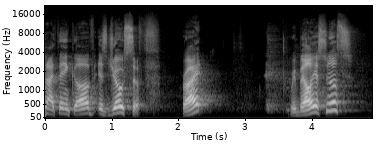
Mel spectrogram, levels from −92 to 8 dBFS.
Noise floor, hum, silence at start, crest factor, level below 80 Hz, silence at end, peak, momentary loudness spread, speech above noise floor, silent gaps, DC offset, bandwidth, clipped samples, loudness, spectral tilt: -70 dBFS; none; 0 s; 20 dB; under -90 dBFS; 0.35 s; -4 dBFS; 20 LU; 47 dB; none; under 0.1%; 15.5 kHz; under 0.1%; -23 LUFS; -1.5 dB/octave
